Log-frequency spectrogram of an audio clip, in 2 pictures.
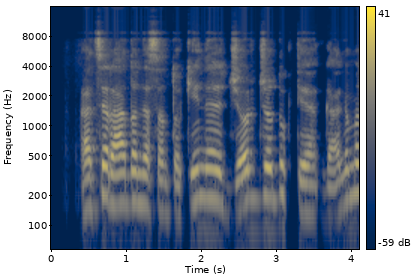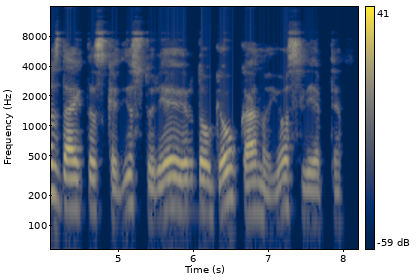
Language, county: Lithuanian, Klaipėda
